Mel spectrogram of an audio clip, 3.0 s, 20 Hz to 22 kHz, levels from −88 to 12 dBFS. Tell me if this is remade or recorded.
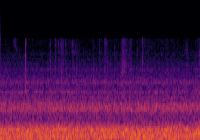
remade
